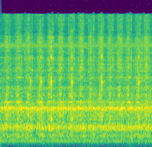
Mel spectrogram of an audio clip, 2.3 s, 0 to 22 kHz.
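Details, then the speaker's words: Singer Featherweight 221 sewing linen at medium stitch length with new size 16 Organ needle, freshly greased, oiled, new belt: quiet, even whirr with light regular tic-tock from the turning spool, no knocking or grinding; healthy machine. "the tic-tock is actually the spool that you hear turning there"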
